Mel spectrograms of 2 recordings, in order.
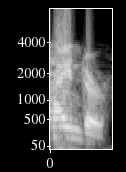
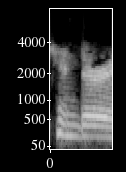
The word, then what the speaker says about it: Kinder: So Kinder. Lots of people say Kinder. It's like definitely looks how it's pronounced, but the goal is that it's the kindest dog food on the market.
